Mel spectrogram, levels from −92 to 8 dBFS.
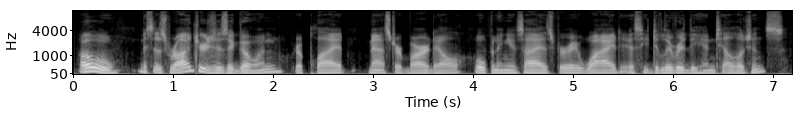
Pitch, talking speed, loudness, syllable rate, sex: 130 Hz, 160 wpm, -19 LUFS, 5.1 syllables/s, male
